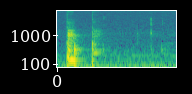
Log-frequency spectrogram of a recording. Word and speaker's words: pappa: Pappa, papa, pappa, papa.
